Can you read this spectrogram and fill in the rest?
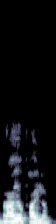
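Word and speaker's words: Bryophyllum: Spelling बोलना तो समझ बी आर वाई आगे बी आर वाई ओ पी एच वाई एल एल यू एम ब्रायोफाइलम देख लो।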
